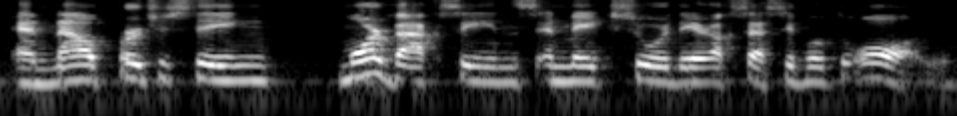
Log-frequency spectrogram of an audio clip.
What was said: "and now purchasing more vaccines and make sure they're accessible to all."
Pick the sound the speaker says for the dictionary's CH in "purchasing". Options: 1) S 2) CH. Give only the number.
2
